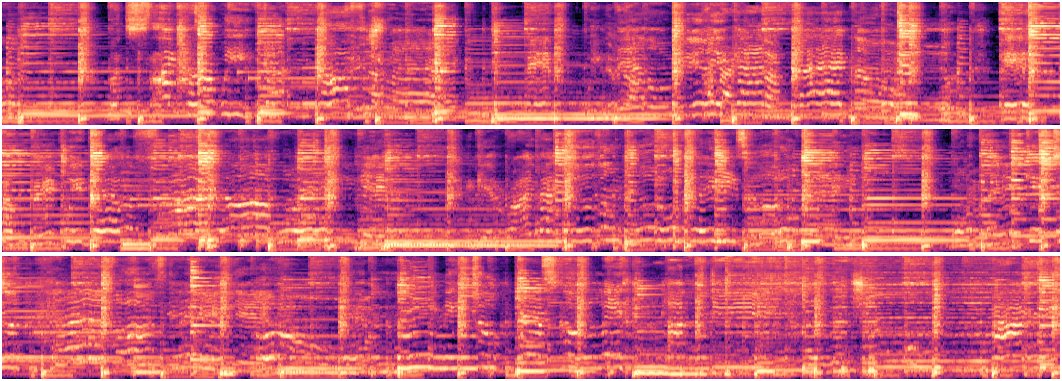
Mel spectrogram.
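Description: Stratocaster-style electric guitar played along to a recorded R&B song, with a steady drum beat, bass and singing.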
